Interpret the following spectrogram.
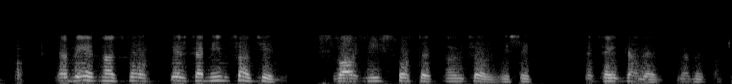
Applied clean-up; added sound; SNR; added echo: neural separator model SepFormer WHAMR!.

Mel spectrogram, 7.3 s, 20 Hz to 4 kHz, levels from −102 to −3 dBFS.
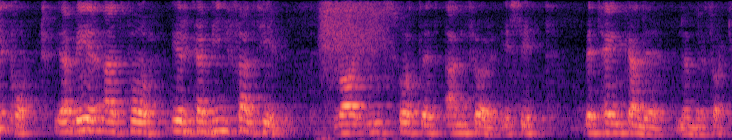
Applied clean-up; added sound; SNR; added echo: none; Respiratory sounds; 18 dB; reverberation time 0.7 s.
